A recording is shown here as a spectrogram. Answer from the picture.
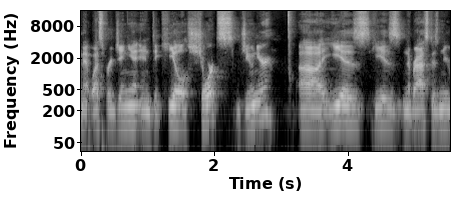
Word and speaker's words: Shorts: Was it pronounced Shorts? Shorts.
